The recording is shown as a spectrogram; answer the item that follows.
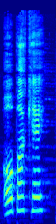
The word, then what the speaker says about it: obake: O-B-A-K-E. Pronounced Obake.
